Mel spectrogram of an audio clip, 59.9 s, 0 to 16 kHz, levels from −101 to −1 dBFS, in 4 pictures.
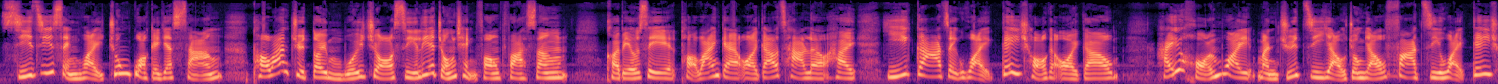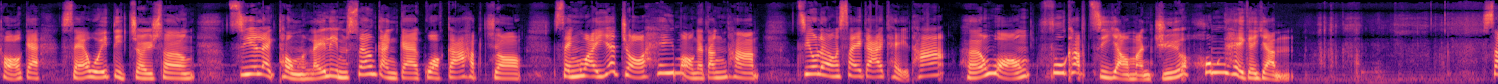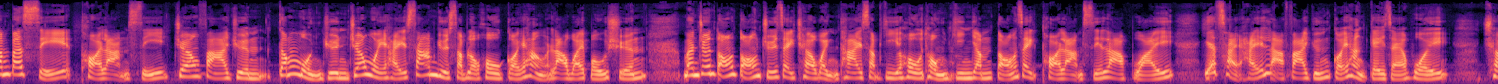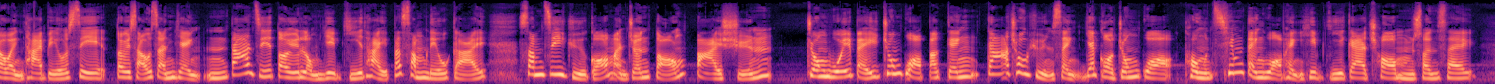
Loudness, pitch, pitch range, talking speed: -18 LUFS, 210 Hz, 185-290 Hz, 220 characters per minute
